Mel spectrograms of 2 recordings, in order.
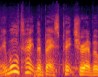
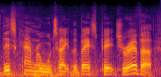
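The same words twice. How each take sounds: First: Emphatic "will", then fall away; stress on WILL. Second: Said in the usual way. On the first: Real, not acted. Photographer conceding the marketers' claim, stress on "will". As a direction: lean on "will" to concede the point.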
